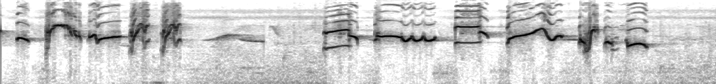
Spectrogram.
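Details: White-rumped shama in full song, meant to goad other shamas into singing: fast runs of bright whistled notes rising and falling, a quieter slurred note midway, then more clear looping whistles.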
